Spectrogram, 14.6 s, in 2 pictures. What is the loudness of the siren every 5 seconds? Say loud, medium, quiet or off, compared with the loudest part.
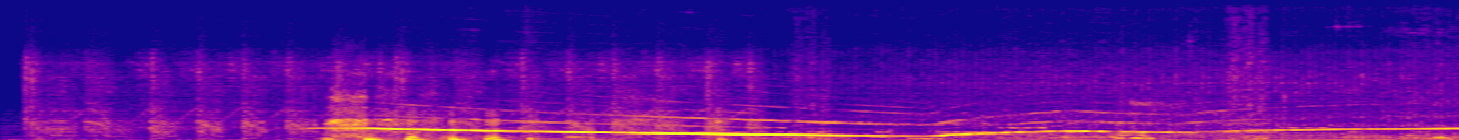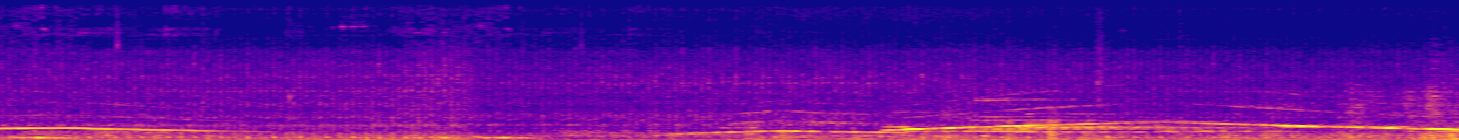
loud, medium, loud.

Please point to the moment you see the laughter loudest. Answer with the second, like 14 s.
2 s.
